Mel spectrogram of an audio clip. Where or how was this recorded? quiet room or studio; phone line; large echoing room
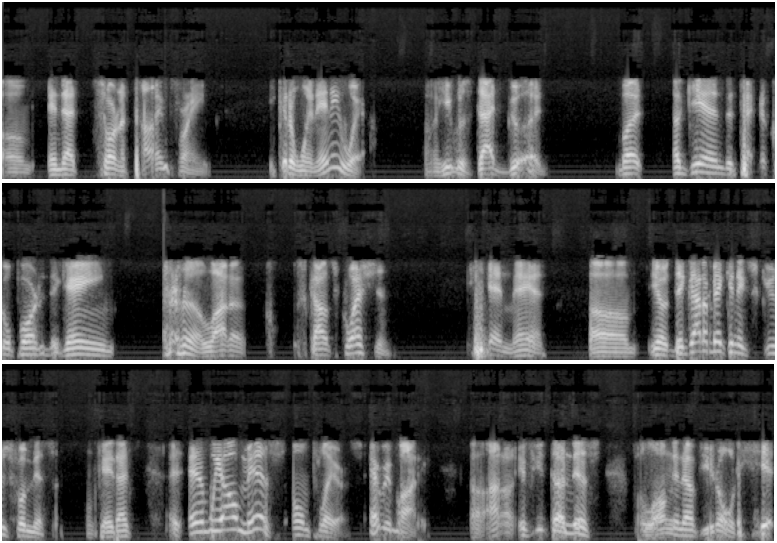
phone line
